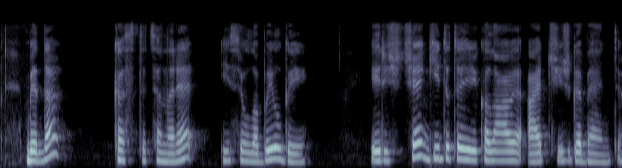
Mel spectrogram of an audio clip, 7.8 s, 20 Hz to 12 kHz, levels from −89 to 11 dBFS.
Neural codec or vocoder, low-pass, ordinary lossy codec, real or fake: codec, 16 kHz, 4 kbps, X-Codec, WavLM features, trained on Multilingual LibriSpeech; 7.2 kHz; AAC, 64 kbps; fake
